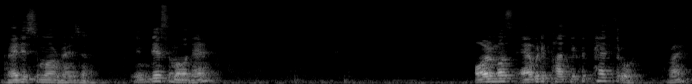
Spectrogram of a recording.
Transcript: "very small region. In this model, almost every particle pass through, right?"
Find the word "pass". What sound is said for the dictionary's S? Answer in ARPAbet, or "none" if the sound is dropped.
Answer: none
